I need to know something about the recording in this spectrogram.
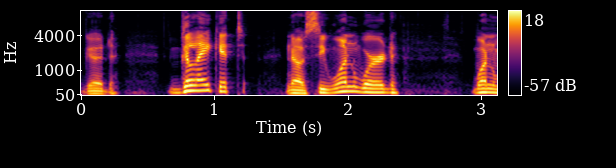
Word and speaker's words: glaikit: me one would be glacet which is foolish and giddy and you have to say it with a Scottish accent.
